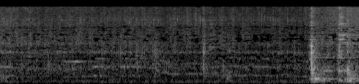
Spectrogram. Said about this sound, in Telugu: ఆనియన్స్ కూడా కొంచెం బ్రౌన్ కలర్ వచ్చే వరకు ఇలా ఫ్రై చేసుకుంటూ ఉందాము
